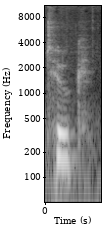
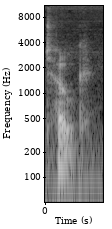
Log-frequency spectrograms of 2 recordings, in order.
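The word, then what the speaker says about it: tuque: don't need another two i did not know that was pronounced took well maybe it isn't maybe it's only pronounced took if you're canadian i speak english so i would pronounce that toke i wonder if this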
